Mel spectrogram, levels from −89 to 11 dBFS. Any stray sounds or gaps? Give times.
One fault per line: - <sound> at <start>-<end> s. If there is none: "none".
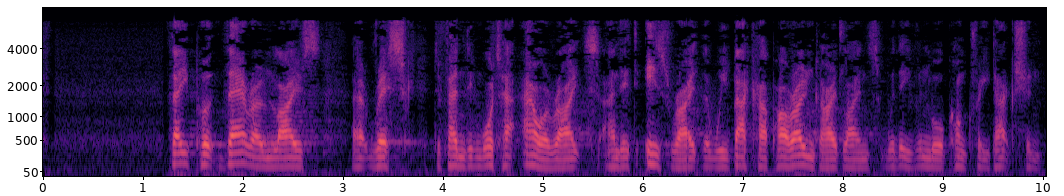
none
